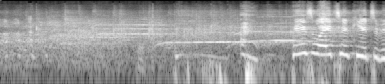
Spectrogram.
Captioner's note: audience laughing; audience applauds; audience cheering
